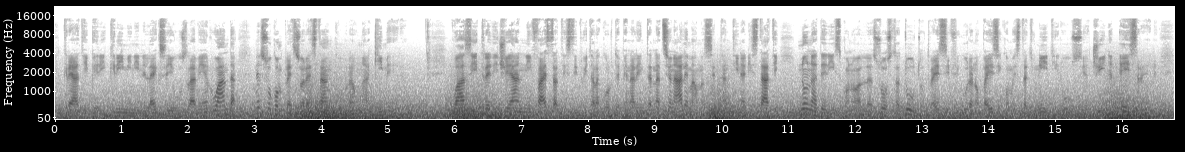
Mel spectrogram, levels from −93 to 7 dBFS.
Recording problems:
wind noise on the microphone; heavy; 3 dB below the speech

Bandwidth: 14.5 kHz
